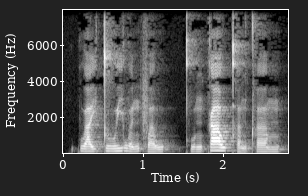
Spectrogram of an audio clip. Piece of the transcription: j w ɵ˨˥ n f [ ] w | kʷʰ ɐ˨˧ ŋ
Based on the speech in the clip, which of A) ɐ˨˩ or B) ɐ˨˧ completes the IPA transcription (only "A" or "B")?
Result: B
